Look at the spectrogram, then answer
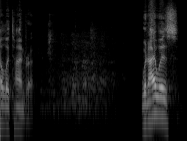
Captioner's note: laughter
